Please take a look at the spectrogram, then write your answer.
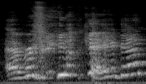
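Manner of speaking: bursting into a high, loud laugh mid-line. Real, not acted. Laughing at her own dramatic line.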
